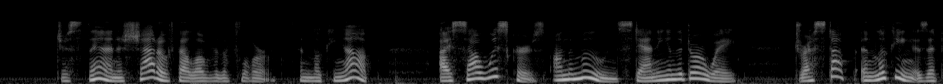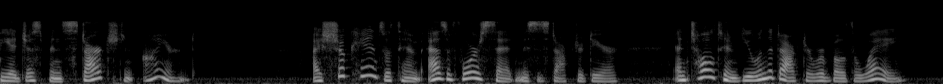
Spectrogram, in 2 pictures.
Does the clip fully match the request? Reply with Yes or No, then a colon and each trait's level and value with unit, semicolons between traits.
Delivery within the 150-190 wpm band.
Yes: average, 170 wpm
